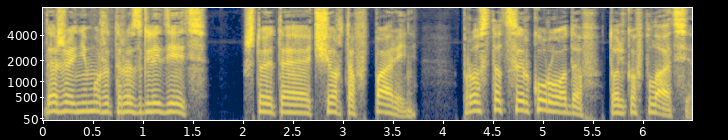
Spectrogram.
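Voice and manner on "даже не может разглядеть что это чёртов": usual speaking voice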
